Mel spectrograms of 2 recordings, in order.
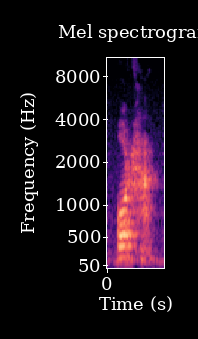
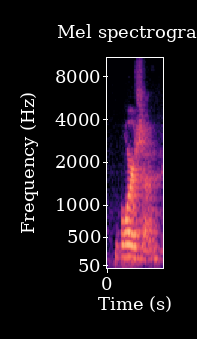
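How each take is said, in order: First: The surname is pronounced in a non-English way. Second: The surname is pronounced in an English way. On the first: This is how the name is really pronounced. "not a lot of people ever pronounce that correctly" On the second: This is how English speakers usually say the name. "as people would say in English"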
